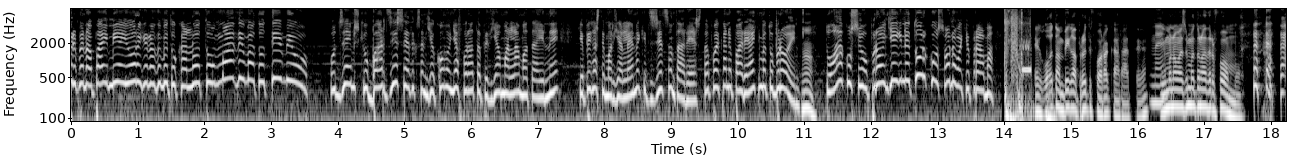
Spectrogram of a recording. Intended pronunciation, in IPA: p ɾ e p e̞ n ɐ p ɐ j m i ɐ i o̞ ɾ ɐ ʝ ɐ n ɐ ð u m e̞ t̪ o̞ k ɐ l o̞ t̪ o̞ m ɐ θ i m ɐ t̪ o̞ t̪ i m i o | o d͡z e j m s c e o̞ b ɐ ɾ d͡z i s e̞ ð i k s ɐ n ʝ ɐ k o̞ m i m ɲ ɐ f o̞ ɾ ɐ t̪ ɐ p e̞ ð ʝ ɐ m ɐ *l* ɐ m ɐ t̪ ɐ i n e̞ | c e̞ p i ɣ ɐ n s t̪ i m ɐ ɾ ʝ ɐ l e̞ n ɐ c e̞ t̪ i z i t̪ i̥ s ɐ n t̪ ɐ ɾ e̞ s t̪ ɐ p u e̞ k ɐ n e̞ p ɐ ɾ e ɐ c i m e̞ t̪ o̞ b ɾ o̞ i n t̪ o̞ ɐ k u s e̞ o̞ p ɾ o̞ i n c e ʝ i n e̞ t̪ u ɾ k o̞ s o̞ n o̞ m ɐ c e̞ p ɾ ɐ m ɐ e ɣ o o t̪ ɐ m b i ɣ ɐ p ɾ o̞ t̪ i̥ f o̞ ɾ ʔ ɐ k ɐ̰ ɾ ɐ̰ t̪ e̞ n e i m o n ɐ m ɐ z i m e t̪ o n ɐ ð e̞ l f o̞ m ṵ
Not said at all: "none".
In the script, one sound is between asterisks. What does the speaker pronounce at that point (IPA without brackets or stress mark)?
l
